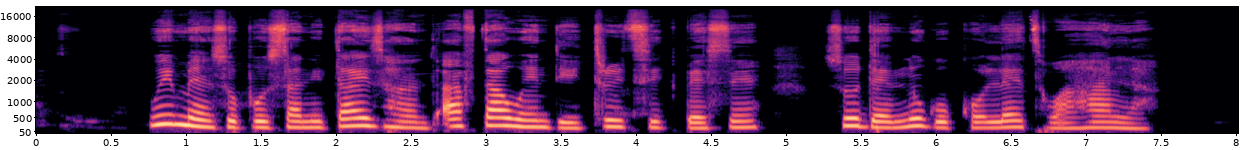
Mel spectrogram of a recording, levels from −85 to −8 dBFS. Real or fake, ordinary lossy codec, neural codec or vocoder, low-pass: real; none; none; none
